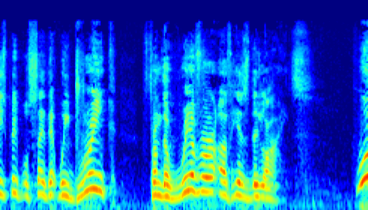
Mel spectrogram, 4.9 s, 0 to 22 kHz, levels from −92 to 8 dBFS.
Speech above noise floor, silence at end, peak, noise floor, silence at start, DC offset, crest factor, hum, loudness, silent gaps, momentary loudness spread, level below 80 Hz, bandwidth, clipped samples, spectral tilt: 42 dB; 0 s; -2 dBFS; -63 dBFS; 0 s; under 0.1%; 18 dB; none; -21 LUFS; none; 11 LU; -54 dBFS; 15.5 kHz; under 0.1%; -6 dB/octave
